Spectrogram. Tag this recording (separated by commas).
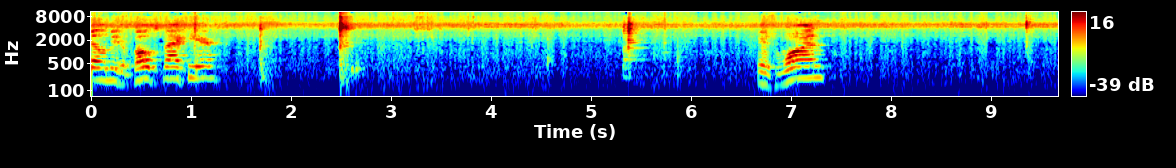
Speech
